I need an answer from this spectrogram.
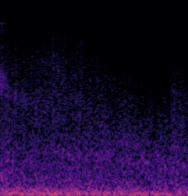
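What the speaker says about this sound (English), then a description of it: "So now it's gonna blow up from the inside." The final boss in the Star Fox Assault video game blowing up from the inside, a loud sustained roaring rumble that fills the whole moment and slowly fades toward the end, with no voices.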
